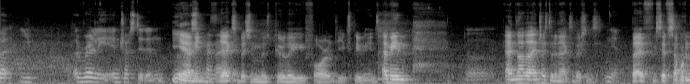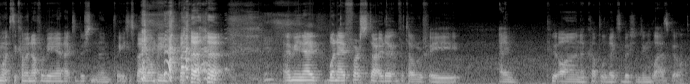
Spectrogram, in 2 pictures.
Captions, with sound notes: you are really interested in books primarily? D - Yeah I mean, the exhibition was purely for the experience I mean, I'm not that interested in exhibitions. C - Yeah. D - But if someone wants to come and offer me an exhibition, then please, by all means. (both laugh) I mean when I first started out in photography I put on a couple of exhibitions in Glasgow,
